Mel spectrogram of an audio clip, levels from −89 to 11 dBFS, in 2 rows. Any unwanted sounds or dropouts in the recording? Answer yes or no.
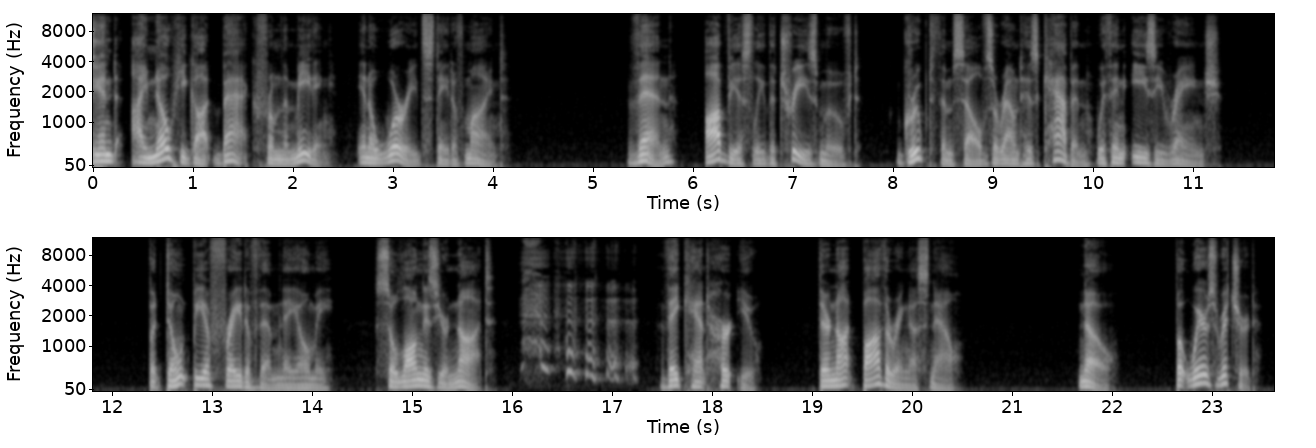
yes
